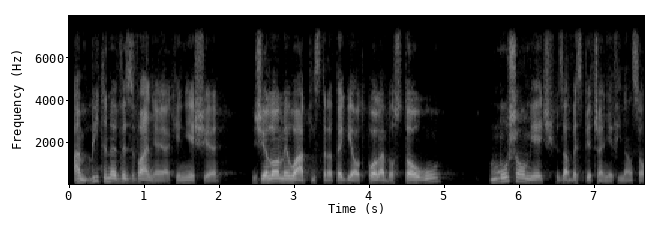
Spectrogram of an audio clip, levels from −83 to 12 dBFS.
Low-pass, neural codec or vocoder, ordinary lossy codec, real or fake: 7.2 kHz; codec, 16 kHz, 2 kbps, FunCodec, trained on LibriTTS, 25 frames a second; none; fake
